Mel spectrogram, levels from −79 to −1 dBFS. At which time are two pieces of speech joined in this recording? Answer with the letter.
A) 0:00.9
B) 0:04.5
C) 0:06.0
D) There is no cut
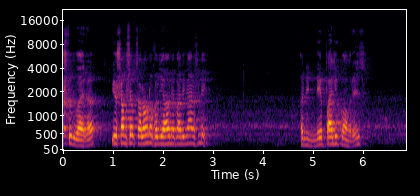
B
